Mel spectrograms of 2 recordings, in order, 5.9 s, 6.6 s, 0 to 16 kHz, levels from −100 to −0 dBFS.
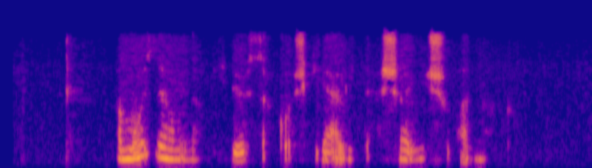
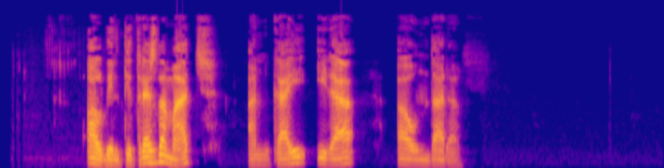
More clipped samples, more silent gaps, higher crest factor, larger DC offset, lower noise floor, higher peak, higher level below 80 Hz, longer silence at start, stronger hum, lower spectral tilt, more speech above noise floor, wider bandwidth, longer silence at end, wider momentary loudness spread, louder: neither; neither; about the same, 20 dB vs 24 dB; neither; second, -80 dBFS vs -85 dBFS; second, -16 dBFS vs 0 dBFS; second, -78 dBFS vs -62 dBFS; first, 1.15 s vs 0.85 s; neither; about the same, -3.5 dB/octave vs -4 dB/octave; second, 47 dB vs 65 dB; second, 8 kHz vs 11.5 kHz; second, 1.1 s vs 2.05 s; about the same, 17 LU vs 15 LU; second, -34 LUFS vs -20 LUFS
